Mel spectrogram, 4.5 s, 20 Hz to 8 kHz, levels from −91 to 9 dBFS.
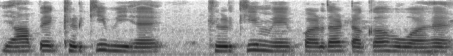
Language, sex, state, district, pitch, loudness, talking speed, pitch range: Hindi, female, Chhattisgarh, Raipur, 210 Hz, -14 LUFS, 160 wpm, 200-220 Hz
